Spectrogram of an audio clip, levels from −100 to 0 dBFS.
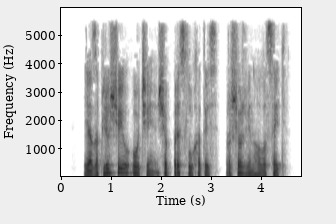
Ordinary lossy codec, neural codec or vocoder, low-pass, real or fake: MP3, 32 kbps; none; 5.4 kHz; real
